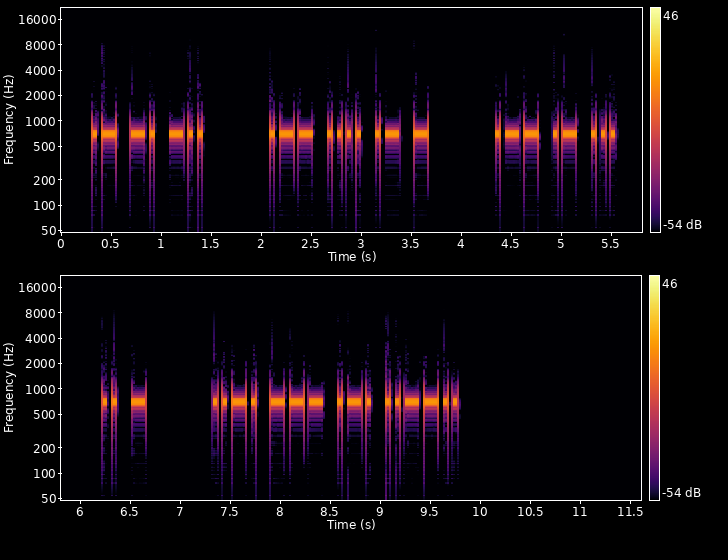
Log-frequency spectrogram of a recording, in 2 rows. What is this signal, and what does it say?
Morse code, heard as a keyed tone, about 25 wpm, 700 Hz. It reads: AND WHAT WAS IT FOR?
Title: 2x Word-Spacing - Sentences from Top 100 Words - 25wpm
